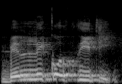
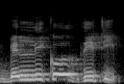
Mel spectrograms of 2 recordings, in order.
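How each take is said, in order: Both takes have the same delivery.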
